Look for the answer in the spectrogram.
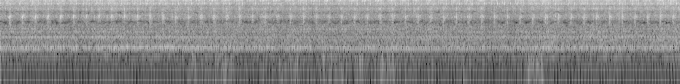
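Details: Fox idling with engine noise the owner can't identify. A light tapping knock of roughly two to three per second sits over a bright engine hum. Knocking noise, cause unconfirmed.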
